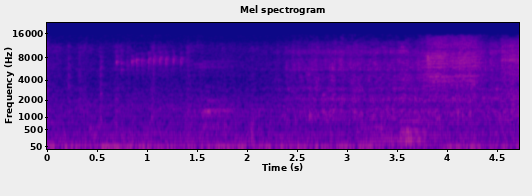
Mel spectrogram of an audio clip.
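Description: Faint, steady hiss of water spraying out of a tank in Farming Simulator 25, a soft continuous rushing stream with a slightly brighter spray near the end, no talking.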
